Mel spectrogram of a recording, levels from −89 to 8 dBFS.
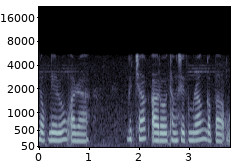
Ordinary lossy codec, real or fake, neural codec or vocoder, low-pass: none; real; none; 5.4 kHz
